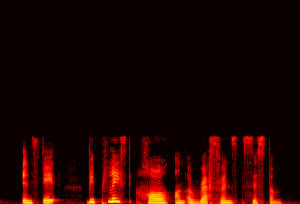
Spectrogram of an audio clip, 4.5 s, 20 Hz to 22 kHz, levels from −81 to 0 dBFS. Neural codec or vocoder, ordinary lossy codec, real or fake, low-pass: codec, 16 kHz, 1.1 kbps, Voila-Tokenizer; none; fake; none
